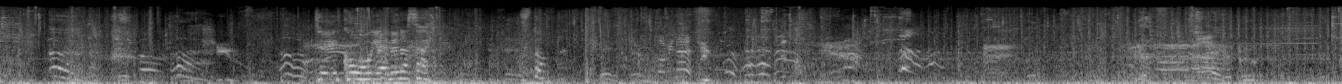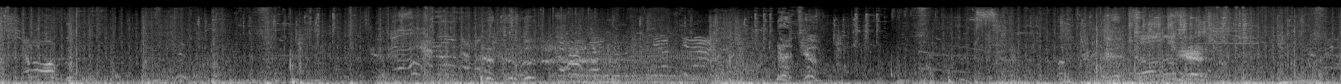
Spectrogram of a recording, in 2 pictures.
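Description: Explosions and energy blasts boom and crackle.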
